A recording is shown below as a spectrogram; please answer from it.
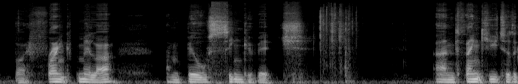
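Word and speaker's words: Sienkiewicz: Frank Miller and Bill syncovich and thank you to the guy that corrected me on how to say his name you all right 100% right it's not sync of it sinker wits it's sinker beautiful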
